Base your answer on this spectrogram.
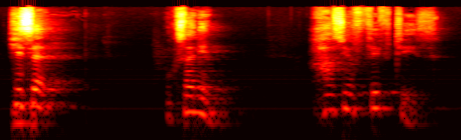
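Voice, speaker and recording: A man with vocal fry and a bright, sharp tone speaks at a very slow pace. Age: 60s. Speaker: pastor. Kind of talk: sermon. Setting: church. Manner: halting.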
